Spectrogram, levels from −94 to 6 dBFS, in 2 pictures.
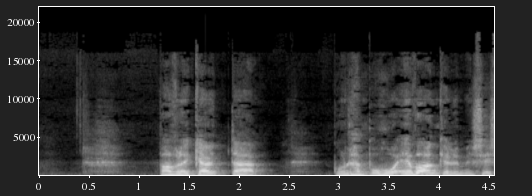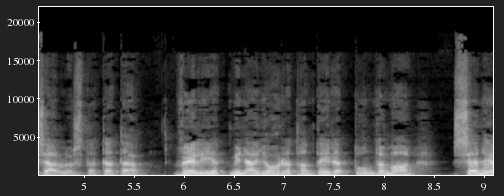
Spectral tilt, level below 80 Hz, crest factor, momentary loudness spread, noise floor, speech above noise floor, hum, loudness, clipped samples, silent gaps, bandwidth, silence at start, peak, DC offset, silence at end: -6 dB/octave; -54 dBFS; 16 dB; 12 LU; -49 dBFS; 34 dB; none; -16 LUFS; under 0.1%; none; 16 kHz; 0.55 s; 0 dBFS; under 0.1%; 0 s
